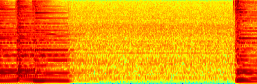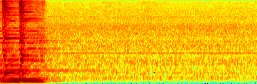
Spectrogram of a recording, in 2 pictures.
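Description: Electric guitar strummed in two short bursts, about four seconds apart. Each burst is a few quick chord strokes that ring for about a second and are then cut off sharply, with a steady hiss in the gaps.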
